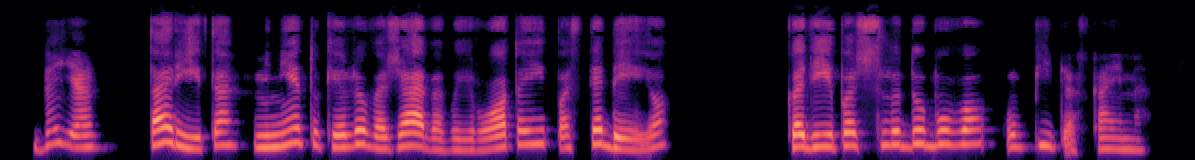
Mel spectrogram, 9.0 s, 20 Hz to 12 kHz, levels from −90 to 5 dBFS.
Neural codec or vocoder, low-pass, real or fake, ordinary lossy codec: codec, 24 kHz, 1.2 kbps, DualCodec; 10.8 kHz; fake; MP3, 48 kbps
